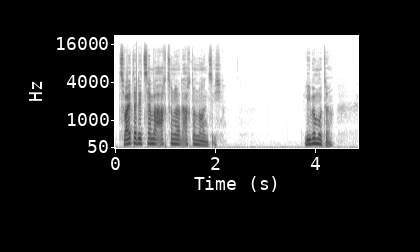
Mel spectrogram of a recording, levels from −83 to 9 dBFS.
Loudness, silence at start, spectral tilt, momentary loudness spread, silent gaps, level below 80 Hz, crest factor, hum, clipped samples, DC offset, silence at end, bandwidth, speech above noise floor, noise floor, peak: -20 LUFS; 0.1 s; -5 dB/octave; 15 LU; none; -56 dBFS; 20 dB; none; under 0.1%; under 0.1%; 0.5 s; 16.5 kHz; 39 dB; -59 dBFS; -2 dBFS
